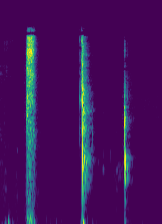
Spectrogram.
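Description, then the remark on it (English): A drink can is cracked open: three short, sharp bursts of hissing fizz with quiet gaps between them and no voices. “I hope you really heard that fizz because oh, it was mm, music to my ears”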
